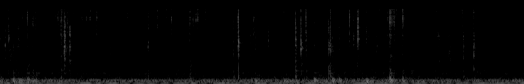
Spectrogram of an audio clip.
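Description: A utility knife shaves flakes from the edge of a solid orange and white striped bar soap held in the hand. Quiet, bright, crisp scraping strokes come in short bursts over a steady low hum.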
